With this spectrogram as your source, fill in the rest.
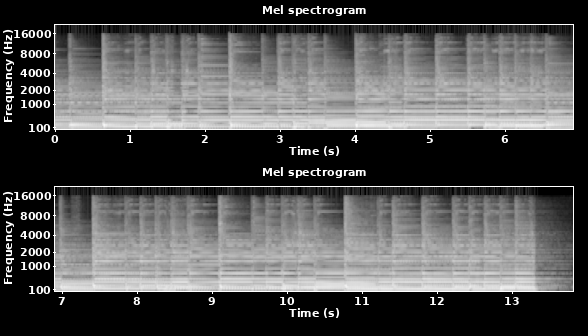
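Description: An acoustic guitar strums chords in a steady strumming pattern, with accented downstrokes hit harder than others, then stops abruptly.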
